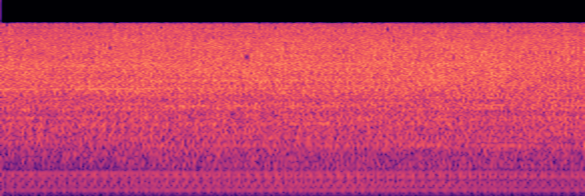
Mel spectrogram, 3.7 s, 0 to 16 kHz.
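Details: 1980 Triumph Spitfire 1500 cold-day start, carburetor in place of the rebuilt Stromberg; even, steady idle pulsing at a constant rate with no stumbles or hunting, settled and clean, normal idle.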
